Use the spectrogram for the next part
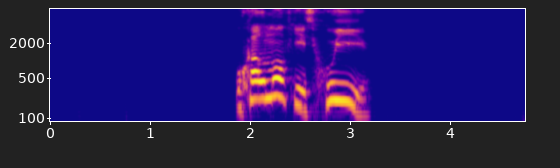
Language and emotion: Russian, angry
